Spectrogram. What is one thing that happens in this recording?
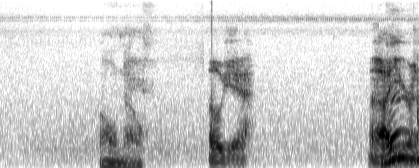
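A man speaks close to a microphone in short bursts.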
